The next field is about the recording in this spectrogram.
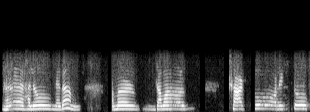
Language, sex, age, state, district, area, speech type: Bengali, female, 45-60, West Bengal, Darjeeling, rural, conversation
